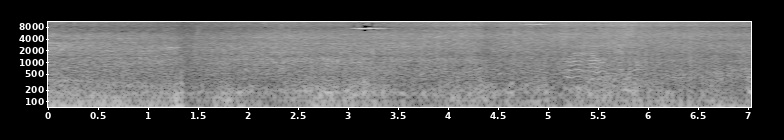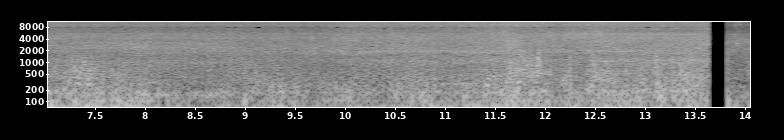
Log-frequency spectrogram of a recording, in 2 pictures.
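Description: Wind buffeting the microphone: a loud, uneven low rumble with a rushing haze over it, briefly cutting out just before the end.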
